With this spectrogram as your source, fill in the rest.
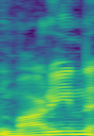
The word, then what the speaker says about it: Marin: ruthless in the comments I'm gonna pronounce it Marin and mommy and whoever has an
